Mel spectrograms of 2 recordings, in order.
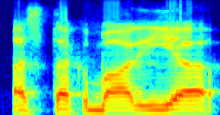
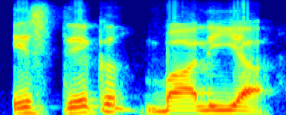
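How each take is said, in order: First: It starts with a and has a after t. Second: It starts with i and has i after t. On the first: The speaker calls it wrong. "ये लफ्ज़ इस्तेमाल कर देते हैं" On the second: The speaker calls it right. "ता के नीचे कसरा"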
